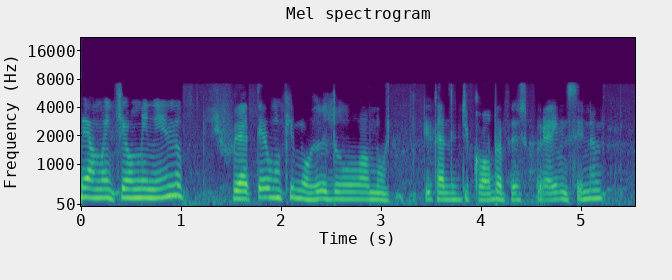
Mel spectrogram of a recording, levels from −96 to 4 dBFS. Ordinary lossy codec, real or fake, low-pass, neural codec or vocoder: none; fake; 7.2 kHz; codec, 16 kHz, 2 kbps, X-Codec, HuBERT features, trained on general audio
